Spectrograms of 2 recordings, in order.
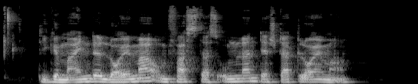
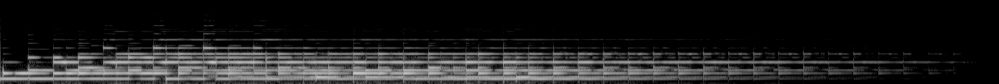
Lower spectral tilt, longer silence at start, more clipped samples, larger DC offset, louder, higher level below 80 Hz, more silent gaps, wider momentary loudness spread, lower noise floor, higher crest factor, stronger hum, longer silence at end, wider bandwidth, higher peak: about the same, -5.5 dB/octave vs -6 dB/octave; about the same, 0.05 s vs 0 s; neither; neither; first, -18 LUFS vs -21 LUFS; about the same, -58 dBFS vs -60 dBFS; neither; second, 10 LU vs 16 LU; first, -74 dBFS vs -67 dBFS; about the same, 18 dB vs 14 dB; neither; second, 0.65 s vs 1.65 s; first, 16.5 kHz vs 6.6 kHz; first, 0 dBFS vs -8 dBFS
